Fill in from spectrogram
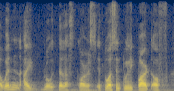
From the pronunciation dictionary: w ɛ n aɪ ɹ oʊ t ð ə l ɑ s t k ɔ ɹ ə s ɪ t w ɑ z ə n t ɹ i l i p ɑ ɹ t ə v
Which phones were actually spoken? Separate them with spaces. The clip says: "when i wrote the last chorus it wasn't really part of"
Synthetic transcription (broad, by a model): w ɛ n aɪ ɹ oʊ t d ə l ɑ s t k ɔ ɹ s ɪ t w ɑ s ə n t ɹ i l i p ɑ ɹ t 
